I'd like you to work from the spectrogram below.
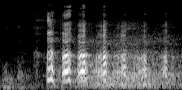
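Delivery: surprised. Retold or imitated. Finding the yarn fish on his car seat, shocked and laughing. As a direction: yelp of amused disbelief. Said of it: "I was like".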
